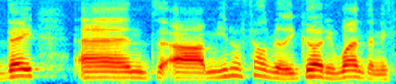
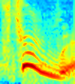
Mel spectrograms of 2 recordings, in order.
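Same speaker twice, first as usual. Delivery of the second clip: bird swoop noise; 12 semitones higher than usual. Retold or imitated. Birds snatching bread.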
